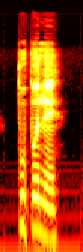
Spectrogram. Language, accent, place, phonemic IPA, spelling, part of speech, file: French, France, Lyon, /pu.pɔ.ne/, pouponner, verb, LL-Q150 (fra)-pouponner.wav
- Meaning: 1. to dote 2. to look after a baby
